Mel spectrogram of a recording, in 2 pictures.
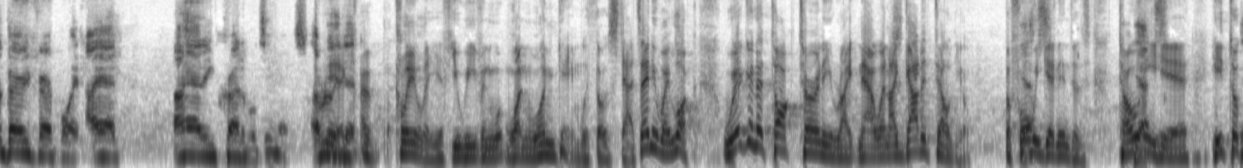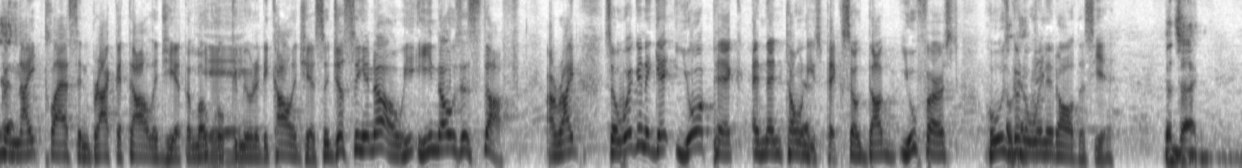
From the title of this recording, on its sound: LIVE from Bally's in Atlantic City!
